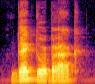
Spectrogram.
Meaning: the breaching of a dike
- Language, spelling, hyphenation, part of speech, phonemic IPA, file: Dutch, dijkdoorbraak, dijk‧door‧braak, noun, /ˈdɛi̯k.doːrˌbraːk/, Nl-dijkdoorbraak.ogg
